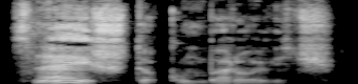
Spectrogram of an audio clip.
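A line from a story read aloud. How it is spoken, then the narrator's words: Sighing. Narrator (Russian): вздохнул Родионов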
